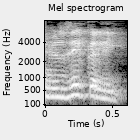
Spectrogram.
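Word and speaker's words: musically: तो ये म्यूजिकली ऐसे बोलते हैं, म्यूजिकली। तो यहाँ पर भी देखिए आप म्यूजिकली, तो यहाँ पे ए का उच्चारण नहीं हो रहा है।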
